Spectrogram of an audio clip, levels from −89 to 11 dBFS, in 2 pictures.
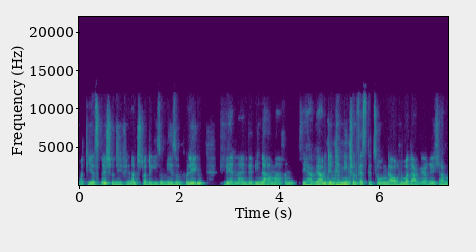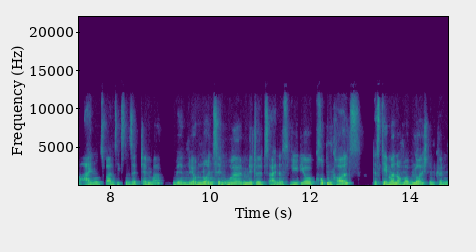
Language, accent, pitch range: German, German, 155-210 Hz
